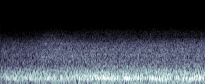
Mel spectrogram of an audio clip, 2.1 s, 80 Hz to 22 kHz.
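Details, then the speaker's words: Jayco Eagle HT 27RS furnace switched on from thermostat heat mode, about 71 inside; steady, even blower rush without rattles or surges, normal. Heat fan takes longer to shut off than the AC. "when you shut this off, the heat fan takes a little bit longer to shut off than the AC does."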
